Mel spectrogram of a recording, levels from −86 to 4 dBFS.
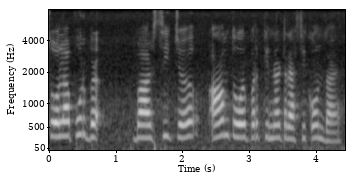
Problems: none marked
